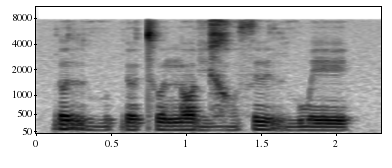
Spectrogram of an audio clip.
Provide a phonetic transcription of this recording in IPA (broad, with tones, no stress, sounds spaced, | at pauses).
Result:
ɾ ʊ˦ r ṳ˨ | ɾ ɵ˨ tʰ ʊ˨ n ɔ˨ ɾ e̤˨ ɣ ɔ̤˧ θ ɨ˦˨ r ṳ˨ w e˨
